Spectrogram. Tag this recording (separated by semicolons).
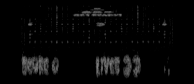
Spectral; Game-Audio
